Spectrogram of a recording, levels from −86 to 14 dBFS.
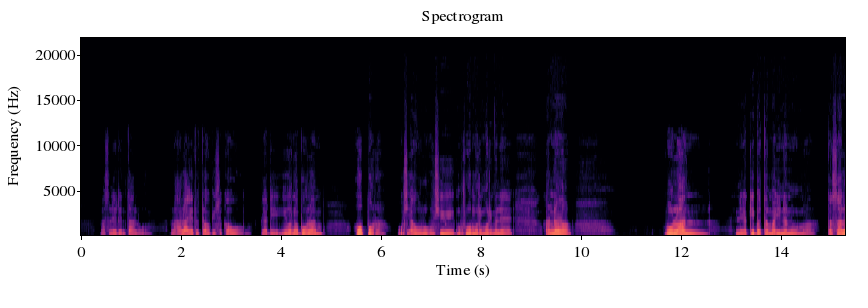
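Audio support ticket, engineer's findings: Automatic gain rising, 0.37 to 8.67 s: level of speech and background climbs together by about 16 dB. AGC judged input too quiet, ramped gain slowly. Call-codec path audible as top end ending near 12 kHz.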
